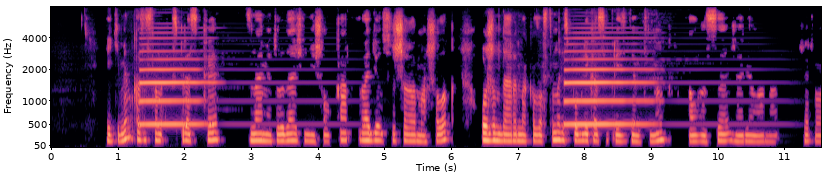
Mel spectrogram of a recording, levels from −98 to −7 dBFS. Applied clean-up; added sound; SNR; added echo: classical method spectral subtraction.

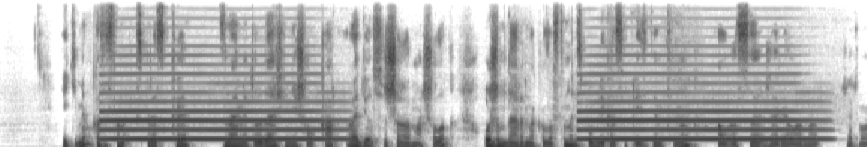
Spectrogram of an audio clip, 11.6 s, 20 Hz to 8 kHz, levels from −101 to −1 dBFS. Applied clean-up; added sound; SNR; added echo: none; Wind instrument, woodwind instrument; -2 dB; none.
